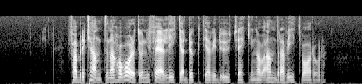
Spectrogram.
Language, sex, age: Swedish, male, 27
